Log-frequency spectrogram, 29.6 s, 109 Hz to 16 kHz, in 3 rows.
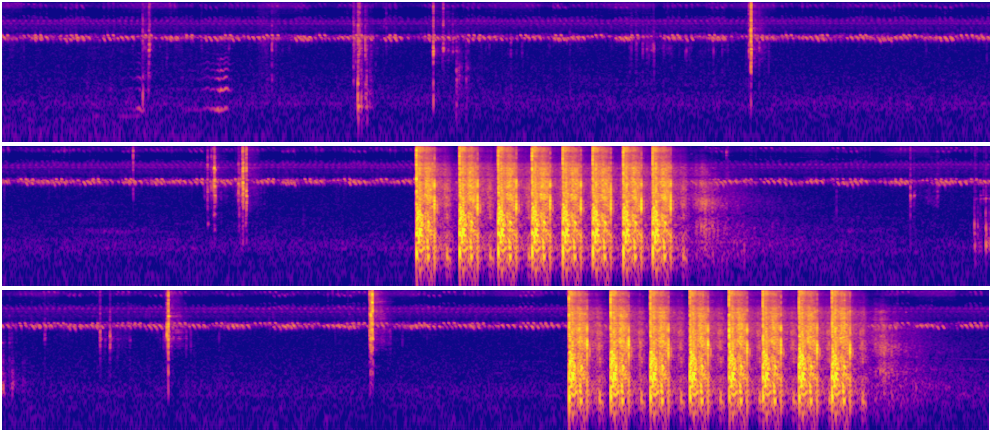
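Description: Two rapid strings of .45 ACP pistol shots from a Taurus Commander 1911, about eight shots each over two to three seconds, the second string about eleven seconds after the first. A few faint clicks fall between the strings, and a steady high insect trill sits underneath.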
